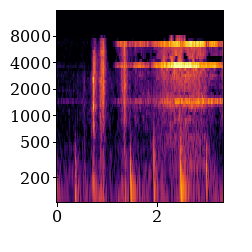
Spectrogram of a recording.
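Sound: telephone ringing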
